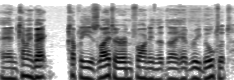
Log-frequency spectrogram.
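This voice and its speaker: This man speaks at a moderate pace with a New Zealand accent. His pitch is fairly high, and his tone is dark and mellow. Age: 70s. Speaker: long-distance hiker. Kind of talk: casual interview. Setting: trail hut with other hikers.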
